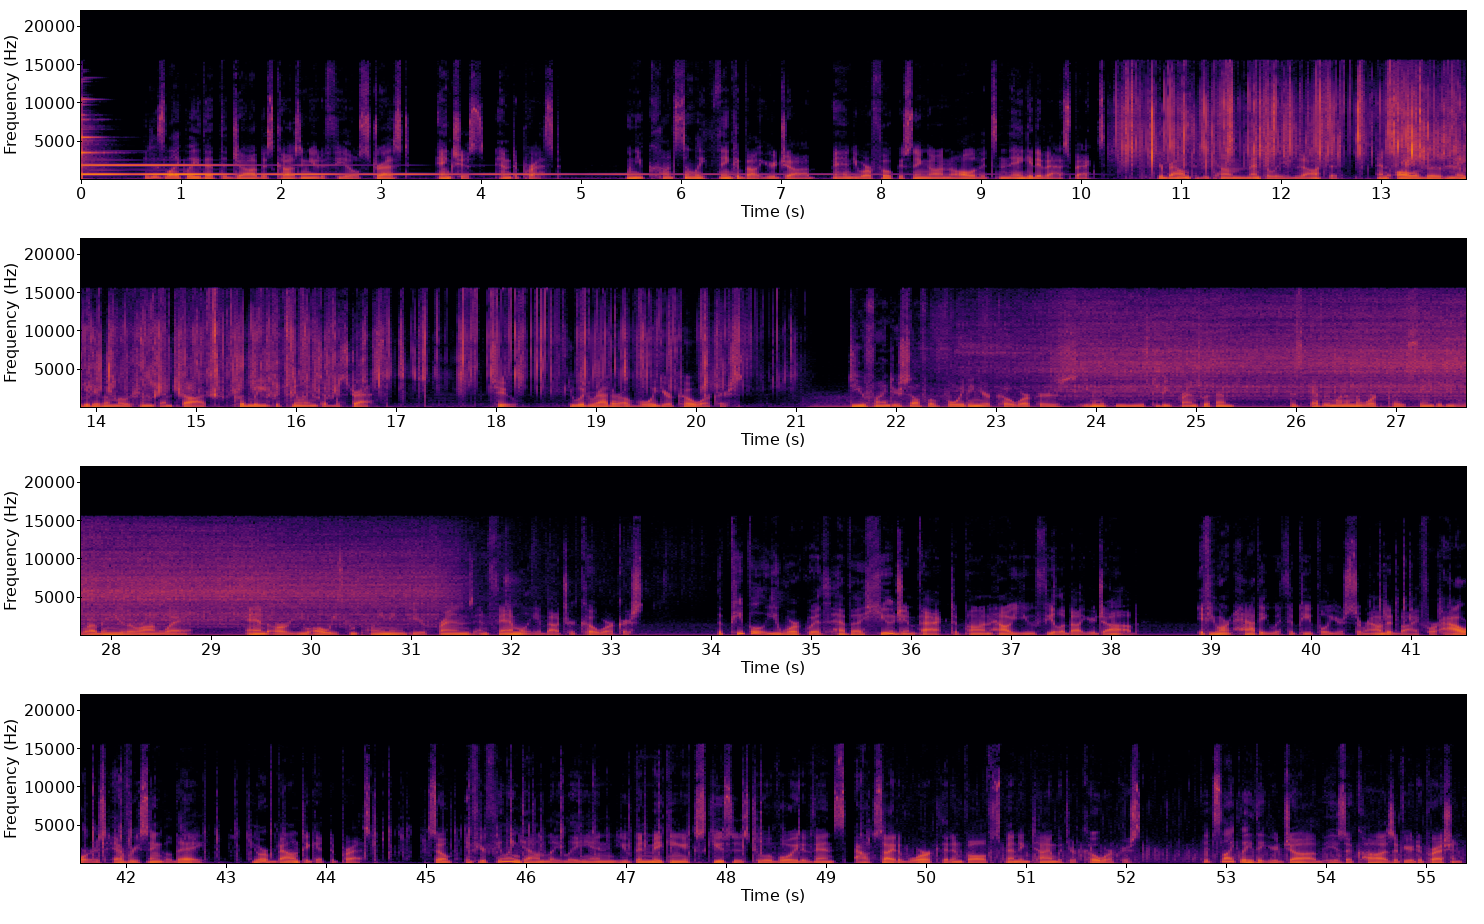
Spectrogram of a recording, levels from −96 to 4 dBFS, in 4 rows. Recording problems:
household noises; very loud; throughout; 1 dB above the speech

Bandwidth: 15.5 kHz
